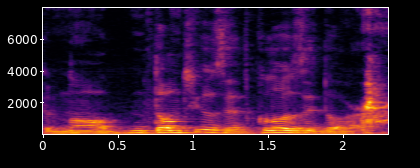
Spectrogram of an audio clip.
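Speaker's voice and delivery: put-on Italian accent that slides into Russian; mock Russian accent. Imitating the company's Sicilian legal man, mock Russian accent. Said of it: "Vladimir Putin doing legal now".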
